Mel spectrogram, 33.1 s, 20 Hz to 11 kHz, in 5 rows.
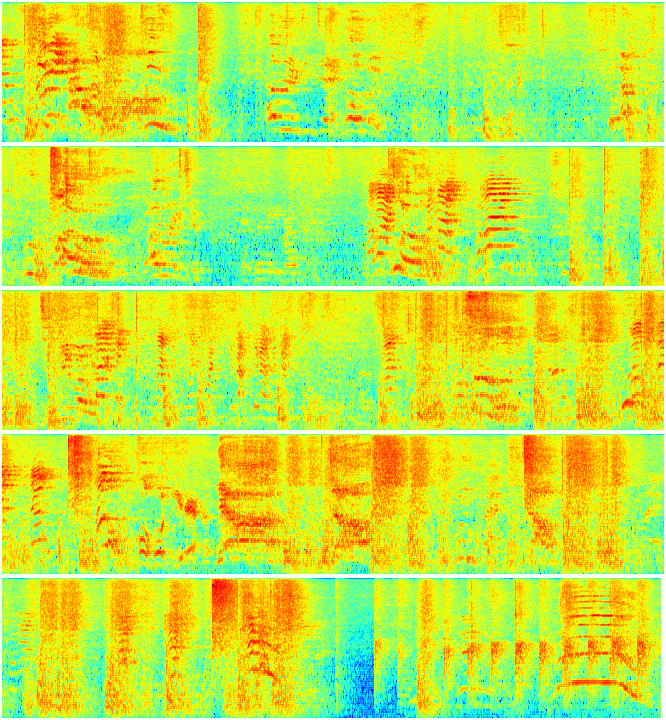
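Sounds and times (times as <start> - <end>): bodies hitting wrestling mat: 0.0 - 2.6, 4.0 - 7.9, 10.3 - 21.4, 22.2 - 29.8, 30.6 - 31.1
voices: 6.0 - 29.9.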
